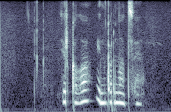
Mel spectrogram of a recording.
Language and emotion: Russian, neutral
